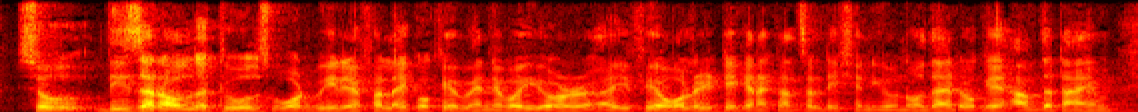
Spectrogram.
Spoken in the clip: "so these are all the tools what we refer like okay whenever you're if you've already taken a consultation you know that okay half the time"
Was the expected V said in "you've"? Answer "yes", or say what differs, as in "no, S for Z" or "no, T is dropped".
no, V is dropped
